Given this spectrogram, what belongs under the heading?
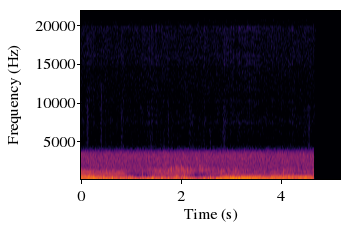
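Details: Stethoscope chest breath sounds from a respiratory auscultation training recording, with added low rumbling and popping noises over breathing, labelled as agreed by at least 8 of 10 pulmonology specialists; adventitious breath sounds.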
